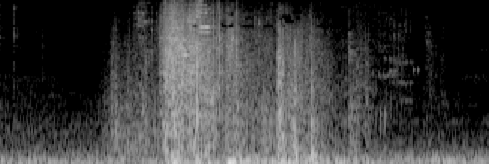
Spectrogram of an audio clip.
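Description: A heavy blow lands with a loud whooshing rush.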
